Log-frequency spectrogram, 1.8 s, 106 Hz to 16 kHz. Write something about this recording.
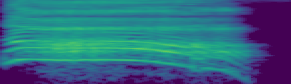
Battle Cry 2
Microphone Used: SM58
DAW Used: Reaper
Objects Used: Simply Recorded a friend of mine shouting into the microphone, microphone used popshield and used limiter and compression to avoid peaks
Battle, Cry, english, Male, Scream, Shout, vocals, voice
